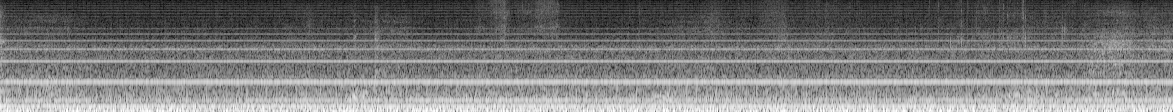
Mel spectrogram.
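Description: Quiet, steady electrical hum with a few faint high steady tones over low background noise; nothing else happens.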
